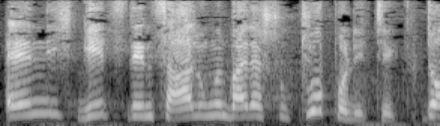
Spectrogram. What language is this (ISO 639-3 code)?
deu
